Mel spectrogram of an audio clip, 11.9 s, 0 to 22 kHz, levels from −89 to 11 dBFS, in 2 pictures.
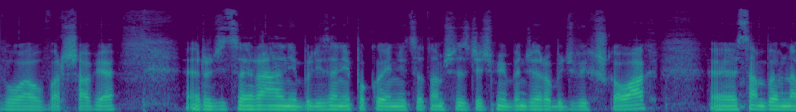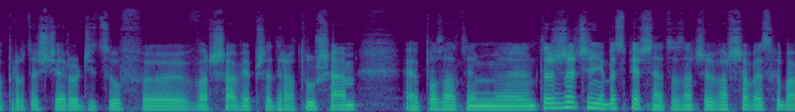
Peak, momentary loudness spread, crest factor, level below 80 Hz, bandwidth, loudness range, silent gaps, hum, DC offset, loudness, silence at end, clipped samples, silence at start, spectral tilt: -12 dBFS; 6 LU; 16 dB; -60 dBFS; 15 kHz; 2 LU; none; none; under 0.1%; -29 LUFS; 0 s; under 0.1%; 0 s; -7 dB/octave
